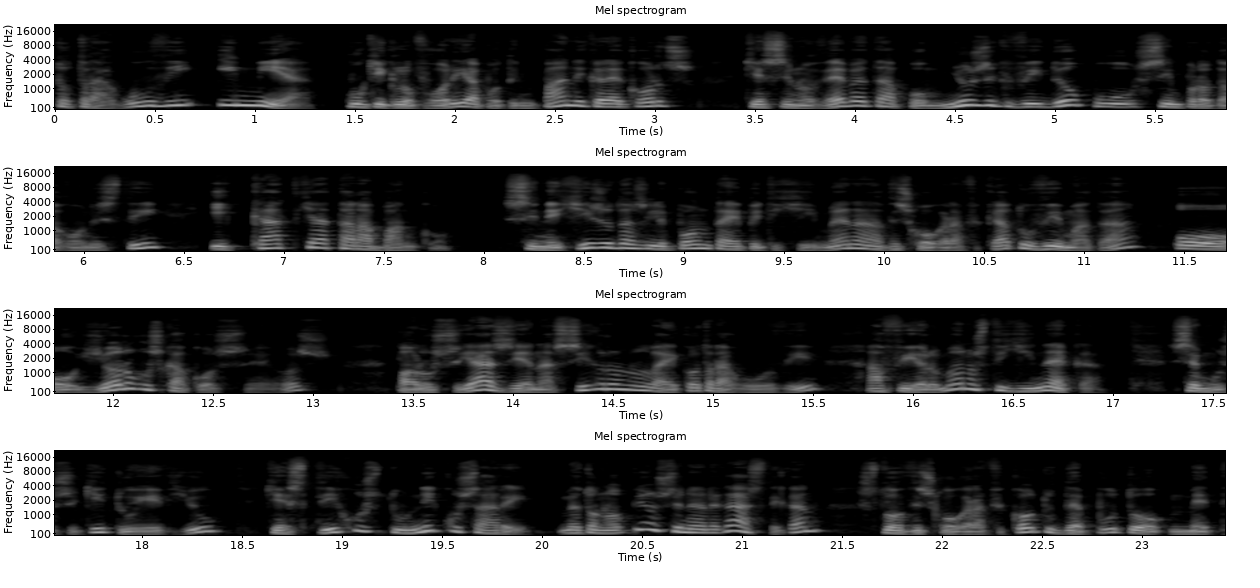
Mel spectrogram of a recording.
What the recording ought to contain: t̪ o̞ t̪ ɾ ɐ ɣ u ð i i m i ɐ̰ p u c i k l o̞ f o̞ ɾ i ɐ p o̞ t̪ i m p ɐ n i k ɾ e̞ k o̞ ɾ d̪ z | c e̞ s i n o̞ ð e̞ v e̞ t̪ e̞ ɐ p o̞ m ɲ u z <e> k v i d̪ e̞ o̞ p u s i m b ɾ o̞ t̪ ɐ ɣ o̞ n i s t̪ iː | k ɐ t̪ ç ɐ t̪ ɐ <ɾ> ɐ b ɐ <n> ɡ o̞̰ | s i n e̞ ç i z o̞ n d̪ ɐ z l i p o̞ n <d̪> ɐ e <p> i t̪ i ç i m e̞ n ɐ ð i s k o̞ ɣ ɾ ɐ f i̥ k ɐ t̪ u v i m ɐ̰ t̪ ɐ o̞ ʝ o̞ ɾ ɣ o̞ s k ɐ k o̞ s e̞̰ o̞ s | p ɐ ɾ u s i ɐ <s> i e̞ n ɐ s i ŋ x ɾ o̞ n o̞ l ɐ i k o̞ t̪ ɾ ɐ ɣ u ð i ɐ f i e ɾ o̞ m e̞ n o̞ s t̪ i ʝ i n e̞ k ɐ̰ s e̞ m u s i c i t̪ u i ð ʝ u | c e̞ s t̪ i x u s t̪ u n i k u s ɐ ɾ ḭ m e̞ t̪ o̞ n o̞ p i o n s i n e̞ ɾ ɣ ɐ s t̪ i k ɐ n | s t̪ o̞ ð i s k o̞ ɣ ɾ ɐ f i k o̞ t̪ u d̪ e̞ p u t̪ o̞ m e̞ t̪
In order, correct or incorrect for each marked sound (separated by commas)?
incorrect, correct, incorrect, incorrect, correct, incorrect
